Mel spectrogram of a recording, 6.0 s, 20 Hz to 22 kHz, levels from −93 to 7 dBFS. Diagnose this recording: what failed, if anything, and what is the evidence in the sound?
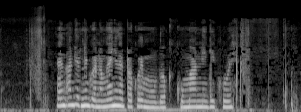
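The stream dropped to a lower bitrate at the network stage, with the codec carrying the audible damage. From 0.90 s to the end, the treble changes abruptly to a thinner, partly synthetic top with nothing above 11 kHz, and codec artefacts increase. There is no gap at the change. That pattern fits an adaptive player switching to a lower-bitrate rendition under reduced bandwidth, such as a move from AAC-LC near 96 kbit/s to HE-AAC near 12 kbit/s.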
